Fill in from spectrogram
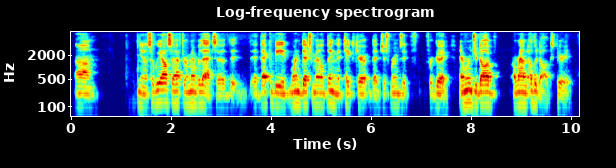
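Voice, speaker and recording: A man's voice: mid-range voice, a little mellow. A middle-aged man talking about dog training in a casual, rambling way, blunt and plain-spoken, with many restarts and fillers. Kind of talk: casual talk, like a live stream.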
